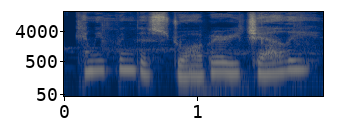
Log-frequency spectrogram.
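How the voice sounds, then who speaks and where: A woman's voice: a little high, a little slow, fairly bright tone, slightly rough, full character voice. A woman voicing an eager, curious young schoolgirl in an audio drama. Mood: eager, excited. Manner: eager, childlike. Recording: music under the voice. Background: music.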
